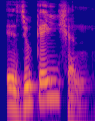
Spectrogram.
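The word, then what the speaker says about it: education: সবখানেই বলা যায় কিন্তু এই শব্দটি দেখুন কিভাবে উচ্চারণ হয় বন্ধুরা এডুকেশন এডুকেশন দেখুন এই ডি এর সামনে এবং পিছনে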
